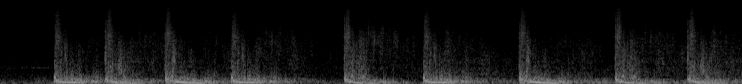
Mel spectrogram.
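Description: Autocannon gun turrets fire in a video game, about ten heavy booming shots at uneven intervals, some paired closely, each with a deep thud that rings out briefly before the next.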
